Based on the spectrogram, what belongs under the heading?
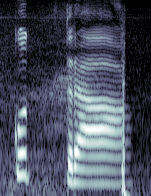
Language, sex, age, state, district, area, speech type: Marathi, female, 30-45, Maharashtra, Mumbai Suburban, urban, read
